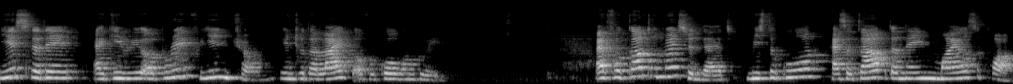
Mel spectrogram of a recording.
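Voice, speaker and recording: Lively intonation marks a high-pitched woman with a Chinese accent speaking at a fairly slow pace. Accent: Chinese accent, noticeable. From China. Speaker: political commentator. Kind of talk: video commentary.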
